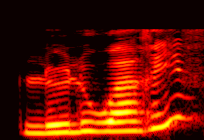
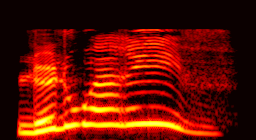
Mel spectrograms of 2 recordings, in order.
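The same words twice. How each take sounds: First: The voice rises at the end. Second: It is exclaimed with fear.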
